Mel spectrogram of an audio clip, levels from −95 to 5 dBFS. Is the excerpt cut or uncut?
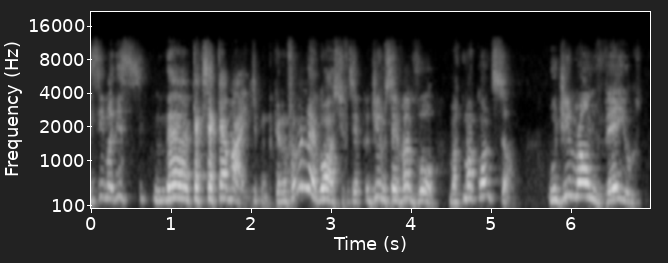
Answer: cut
